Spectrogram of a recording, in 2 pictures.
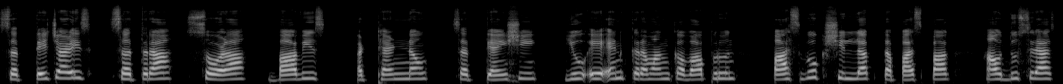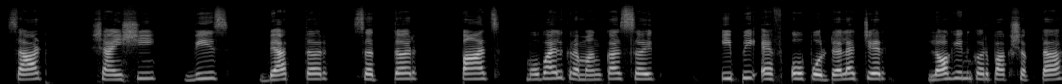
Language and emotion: Goan Konkani, neutral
